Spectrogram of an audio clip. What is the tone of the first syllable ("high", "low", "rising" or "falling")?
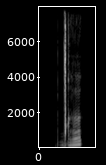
rising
